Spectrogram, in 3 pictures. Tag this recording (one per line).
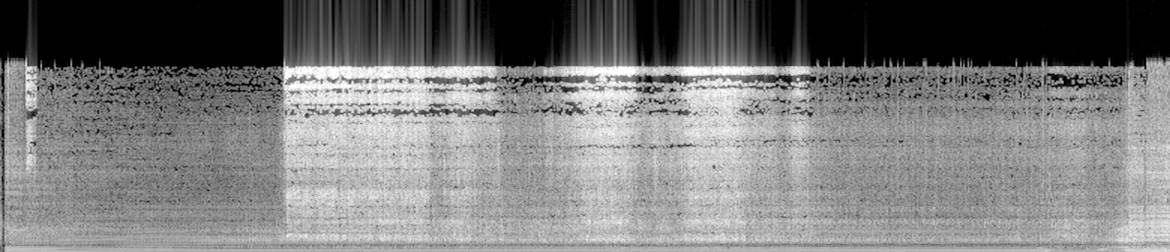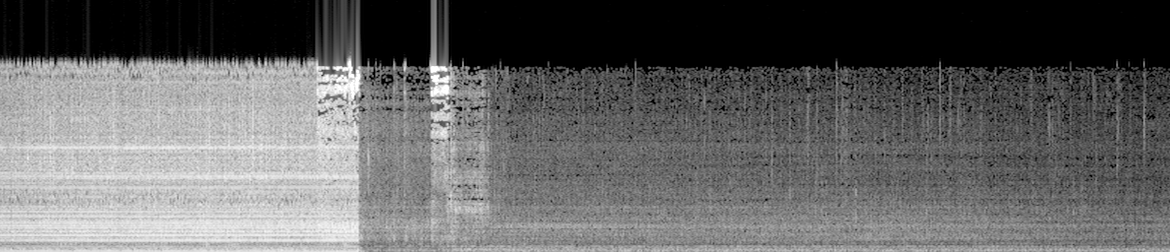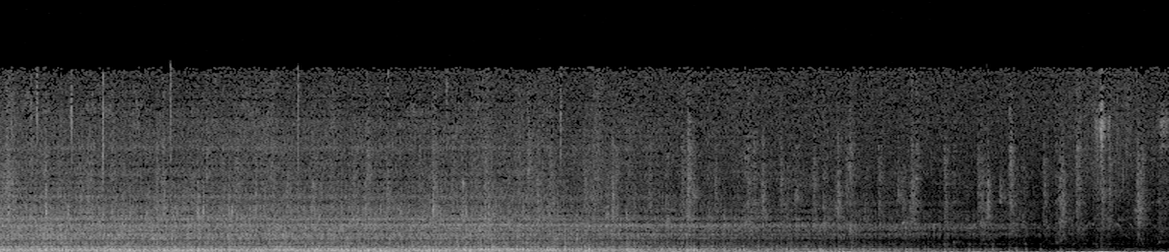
senseo
coffee
gargle
machine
